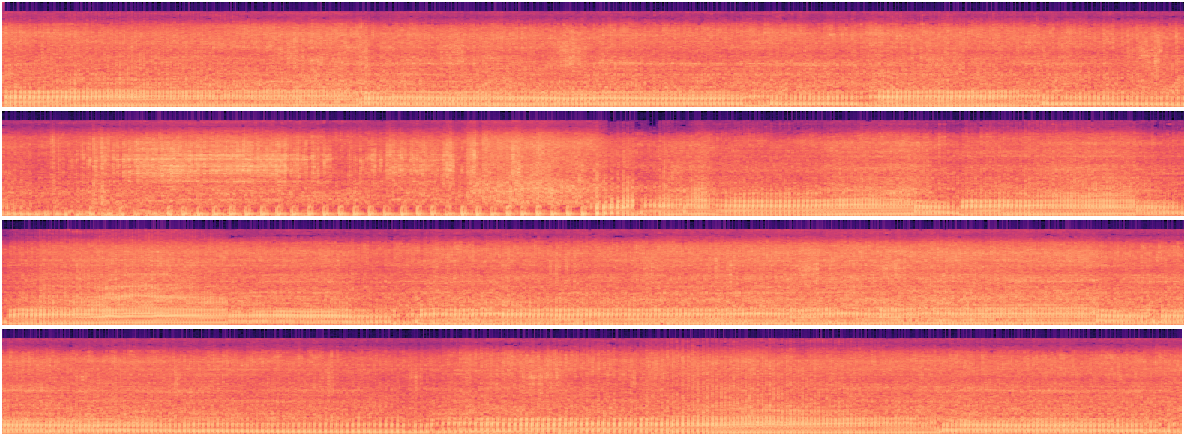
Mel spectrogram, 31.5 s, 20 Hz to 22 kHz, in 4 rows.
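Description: Yamaha Raptor 700 ATV's single-cylinder four-stroke engine running at trail speed. About eight seconds in it drops off-throttle to a slow, pulsing low engine speed for a few seconds. It then picks up again and carries on steadily.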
